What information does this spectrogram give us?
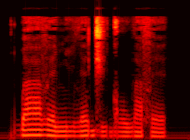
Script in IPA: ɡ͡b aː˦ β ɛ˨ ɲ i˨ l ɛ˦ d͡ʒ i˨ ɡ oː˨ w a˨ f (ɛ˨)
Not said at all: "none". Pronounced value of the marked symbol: ɛ˨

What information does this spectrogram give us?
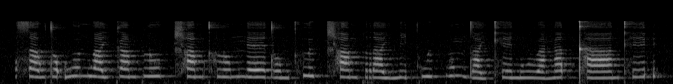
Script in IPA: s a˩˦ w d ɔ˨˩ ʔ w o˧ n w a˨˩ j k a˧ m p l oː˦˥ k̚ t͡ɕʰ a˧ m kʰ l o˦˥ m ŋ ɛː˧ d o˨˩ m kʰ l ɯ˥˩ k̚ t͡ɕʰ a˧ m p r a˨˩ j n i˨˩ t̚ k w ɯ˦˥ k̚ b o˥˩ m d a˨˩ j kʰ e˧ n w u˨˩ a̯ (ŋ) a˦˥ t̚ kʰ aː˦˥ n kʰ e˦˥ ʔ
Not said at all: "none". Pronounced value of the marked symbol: ŋ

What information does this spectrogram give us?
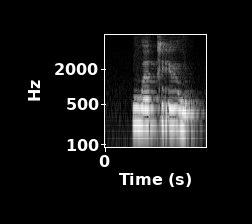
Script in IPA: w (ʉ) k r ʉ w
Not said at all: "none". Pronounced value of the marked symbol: ə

